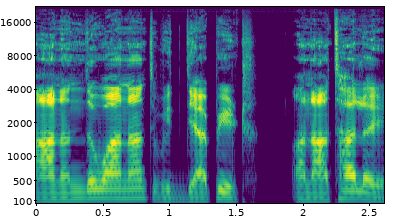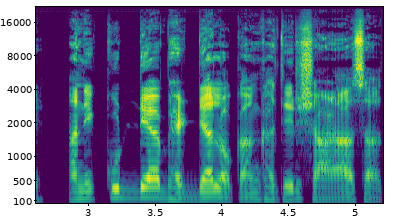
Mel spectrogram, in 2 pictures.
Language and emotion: Goan Konkani, neutral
